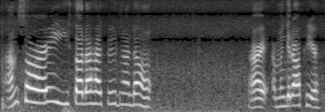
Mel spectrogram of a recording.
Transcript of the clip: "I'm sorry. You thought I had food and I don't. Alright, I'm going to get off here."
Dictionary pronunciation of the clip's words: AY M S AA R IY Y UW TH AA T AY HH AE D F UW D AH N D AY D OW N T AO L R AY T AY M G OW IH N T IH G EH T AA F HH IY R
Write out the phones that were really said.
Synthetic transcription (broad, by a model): AY M S AA R IY Y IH TH AA T AY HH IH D F UW D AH N AY D OW N T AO R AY T AY M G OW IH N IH G EH T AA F HH IY R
